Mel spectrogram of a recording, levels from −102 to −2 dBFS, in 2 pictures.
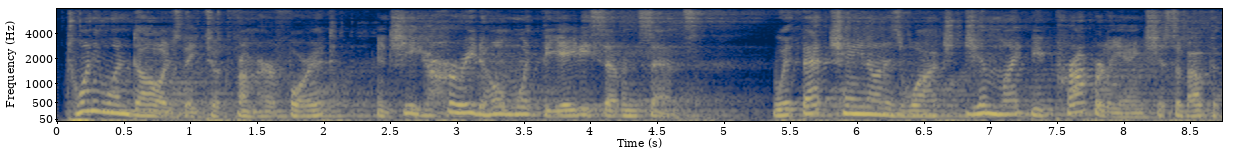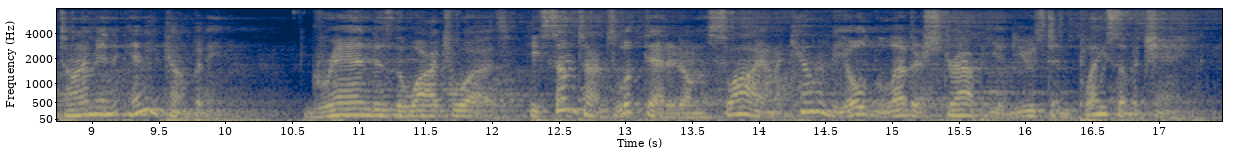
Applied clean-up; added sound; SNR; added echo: none; none; none; reverberation time 2.6 s.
